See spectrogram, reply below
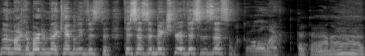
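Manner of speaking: put-on very fast talking. Retelling how a woman spewed out scientific stuff, imitating someone talking really fast. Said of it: "I'm talking really fast".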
